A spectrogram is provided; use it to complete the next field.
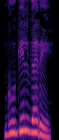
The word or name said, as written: ಭುಗಿಲ್ಗರೆ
